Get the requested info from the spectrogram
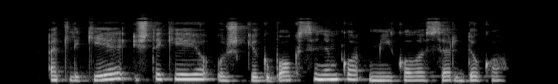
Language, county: Lithuanian, Telšiai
